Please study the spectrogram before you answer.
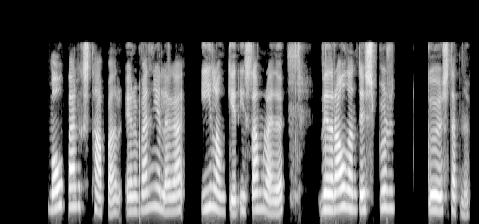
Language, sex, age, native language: Icelandic, female, 11, Icelandic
